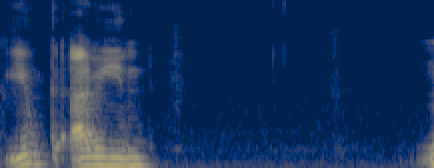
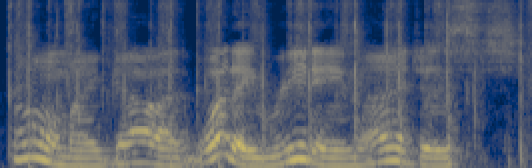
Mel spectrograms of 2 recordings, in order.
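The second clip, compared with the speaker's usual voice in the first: usual speaking voice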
